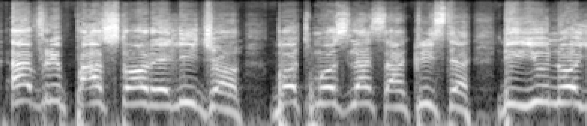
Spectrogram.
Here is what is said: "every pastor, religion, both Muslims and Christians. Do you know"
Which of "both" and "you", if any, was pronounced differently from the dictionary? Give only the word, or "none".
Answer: both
